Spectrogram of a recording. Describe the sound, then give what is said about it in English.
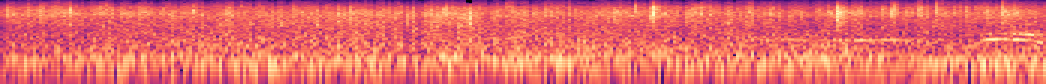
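The Miller family's house burns at night in snow and howling wind, the fire roaring steadily in a loud, unbroken wash of noise, with faint crackles and pops flickering through it and no voices; filmed on a camera by an onlooker. “Beneath the howl of the wind, there is a roar of something far more sinister. A house is on fire.”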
